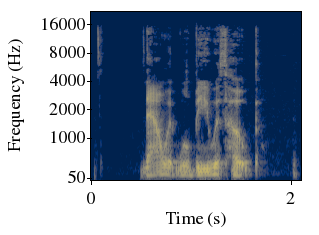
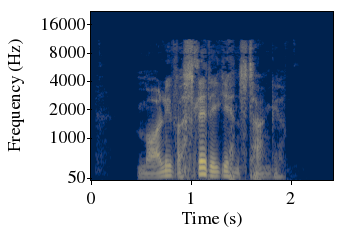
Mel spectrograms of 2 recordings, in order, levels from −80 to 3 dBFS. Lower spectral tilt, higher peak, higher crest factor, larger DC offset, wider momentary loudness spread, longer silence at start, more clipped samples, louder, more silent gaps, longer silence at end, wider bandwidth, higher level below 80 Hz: about the same, -4.5 dB/octave vs -3.5 dB/octave; first, 0 dBFS vs -8 dBFS; about the same, 22 dB vs 22 dB; neither; second, 13 LU vs 19 LU; second, 0.05 s vs 0.45 s; neither; first, -21 LUFS vs -26 LUFS; neither; second, 0.05 s vs 0.5 s; first, 16 kHz vs 11.5 kHz; second, -56 dBFS vs -50 dBFS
